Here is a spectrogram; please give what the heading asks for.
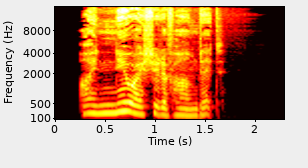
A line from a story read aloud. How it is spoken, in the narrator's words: she growled, annoyed with herself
